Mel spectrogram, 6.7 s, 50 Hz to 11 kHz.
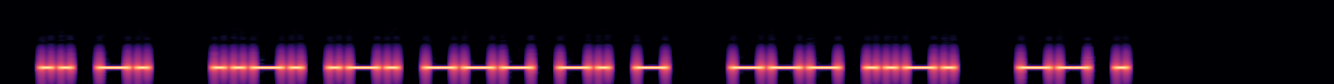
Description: Morse code, heard as a keyed tone, about 25 wpm, 700 Hz. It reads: IN FRONT OF ME
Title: Sets of 4 Words 25wpm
